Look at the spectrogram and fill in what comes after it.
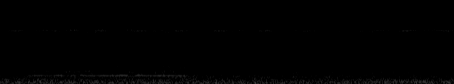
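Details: Crickets calling in the rain: a steady, unbroken high-pitched trill with a fainter, even higher ringing tone above it, over a constant hiss of rainfall and a low rumble; a soft low hum drifts in briefly.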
